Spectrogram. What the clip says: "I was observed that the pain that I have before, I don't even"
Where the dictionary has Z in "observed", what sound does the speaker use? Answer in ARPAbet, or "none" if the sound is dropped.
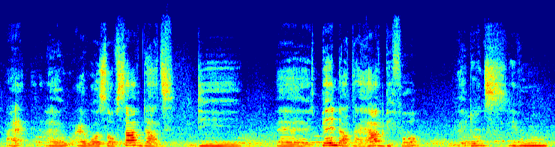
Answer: S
